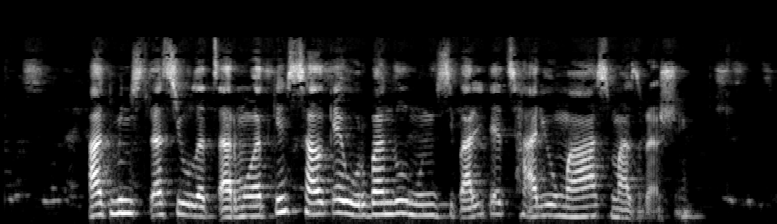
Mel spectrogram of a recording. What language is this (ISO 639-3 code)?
kat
